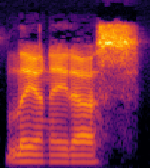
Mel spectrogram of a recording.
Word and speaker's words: Leonidas: So Leonitis or everybody anybody who knows anything about Greek history or Sparta has probably heard of Leonitis Leonatas the more proper way to say it.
